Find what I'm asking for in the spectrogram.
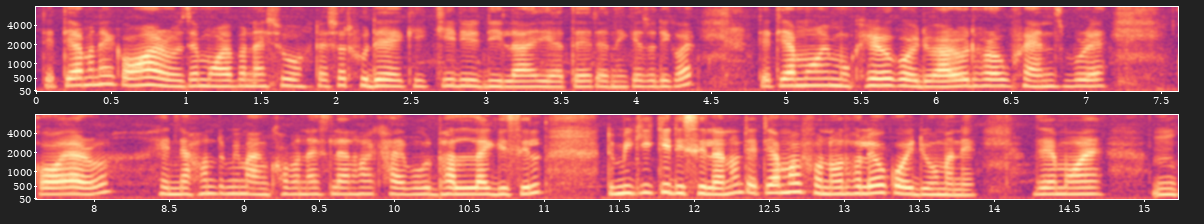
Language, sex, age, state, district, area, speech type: Assamese, female, 18-30, Assam, Biswanath, rural, spontaneous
